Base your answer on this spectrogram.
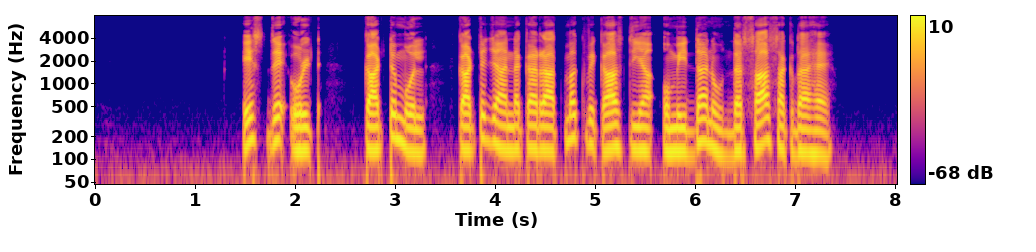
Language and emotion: Punjabi, neutral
